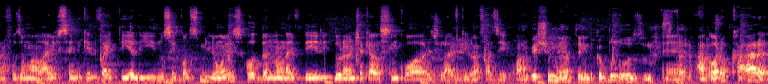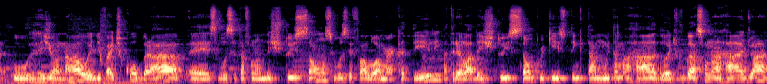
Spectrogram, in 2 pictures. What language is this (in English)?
Portuguese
